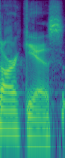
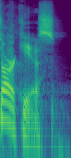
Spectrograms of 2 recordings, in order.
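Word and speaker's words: Arceus: just like the whole archus debacle some pronounce it the seaway Okay. And some pronounce it the C in a hard K- like way. Now you're trolling because you know it's pronounced Archus.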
